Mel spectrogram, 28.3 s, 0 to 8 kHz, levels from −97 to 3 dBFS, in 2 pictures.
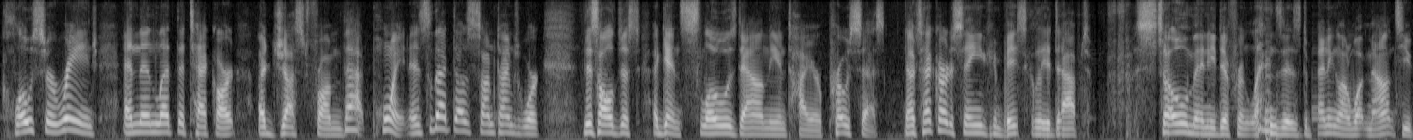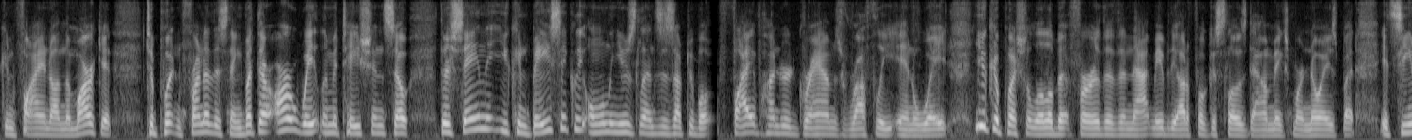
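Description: Audio carried over a call path whose G.722 coding leaves nothing above 8 kHz shows repeated packet loss (robotic sound) from 9.78 to 13.88 s. Nearly twenty short holes, the longest 39 ms, are patched by repeating the last sound, which gives choppy texture. On a spectrogram these appear as smeared, frozen harmonic slices, and the waveform shows copied cycles. Jitter buffer speed-up runs from 15.24 to 16.09 s at 104% speed and from 25.57 to 25.93 s at 109%, with around 40 ms trimmed each time. Pitch stays put while events bunch together, so the spectral lines keep their frequency but crowd closer in time. Short stalls from late packets occur at 19.10–19.14 s (26 ms held), 20.08–20.13 s (28 ms) and 21.21–21.32 s (83 ms). Each one stretches a sound until the packet arrives, visible as a briefly frozen, flat-textured column with a slight level dip.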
